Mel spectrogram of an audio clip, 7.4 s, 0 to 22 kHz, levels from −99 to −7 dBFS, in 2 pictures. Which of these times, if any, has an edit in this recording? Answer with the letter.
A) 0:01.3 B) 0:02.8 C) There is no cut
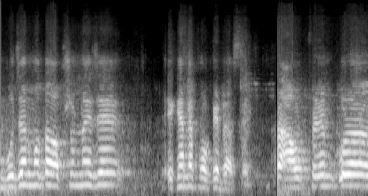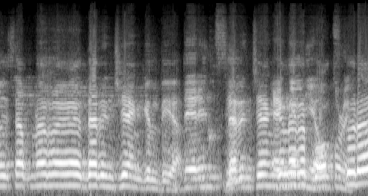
B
